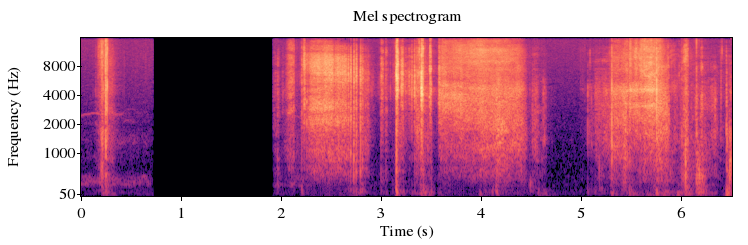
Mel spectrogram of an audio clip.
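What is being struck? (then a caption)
Hardcover book with glossy paper pages. Long red nails press the glossy paper pages of a large hardcover book and lift one to turn it. A brief tap is followed by about a second of silence, then bright, papery rustling and crinkling swishes with sharp clicks as the page is squeezed and turned. A final burst of rustling ends the clip.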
